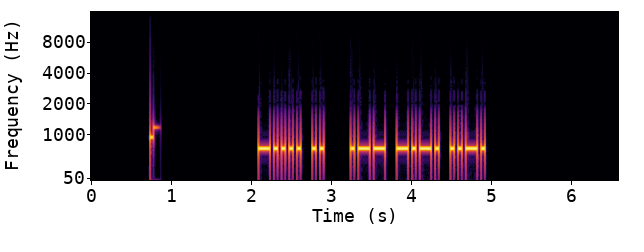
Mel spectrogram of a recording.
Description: Morse code, heard as a keyed tone, about 25 wpm, 690 Hz. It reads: 6I WCF
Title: Winter Field Day Exchanges Encore 25wpm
